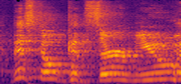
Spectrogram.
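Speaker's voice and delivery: high, loud mock telling-off; hammed-up indignant yell; defensive shout. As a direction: shout them back to their own business. Tells off staring clerics.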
